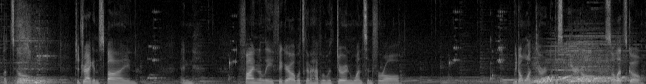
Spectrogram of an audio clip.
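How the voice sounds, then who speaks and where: A woman with a fairly low voice gives casual live reactions as a game streamer. Music from the game plays clearly behind her. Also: flat delivery, unhurried, long pauses.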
